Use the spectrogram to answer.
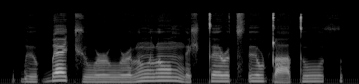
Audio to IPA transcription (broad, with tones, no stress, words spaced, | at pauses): ɓɨ˩u̯ɡ͡bɛ˥t͡ʃu˩ ɹu˩ɹlũ˥ lõ˥ŋɘ˩ʃ t̪ɘ˥ɹt͡sʼɨ˥wʈa˩ t̪u˥θ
